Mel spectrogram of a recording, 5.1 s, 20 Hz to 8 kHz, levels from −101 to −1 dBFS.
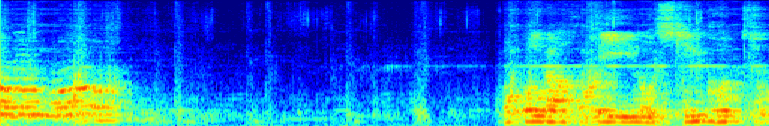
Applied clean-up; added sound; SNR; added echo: neural separator model SepFormer DNS4.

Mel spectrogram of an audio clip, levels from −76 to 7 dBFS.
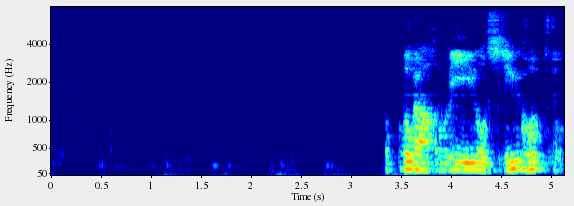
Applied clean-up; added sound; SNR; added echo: neural mask model DeepFilterNet 3.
